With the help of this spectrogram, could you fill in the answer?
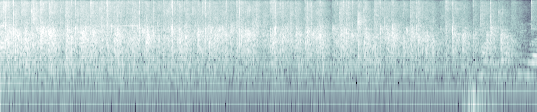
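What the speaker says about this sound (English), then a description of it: "So a big round of applause for that." Sustained audience applause filling a lounge after a thank-you, dense and steady throughout, with a faint voice underneath.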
